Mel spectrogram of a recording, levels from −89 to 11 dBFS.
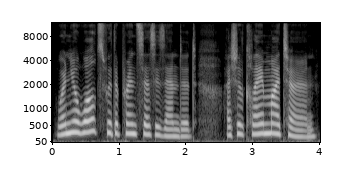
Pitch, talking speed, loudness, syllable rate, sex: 240 Hz, 195 wpm, -16 LUFS, 4.3 syllables/s, female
